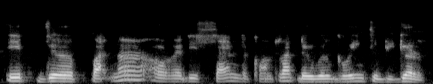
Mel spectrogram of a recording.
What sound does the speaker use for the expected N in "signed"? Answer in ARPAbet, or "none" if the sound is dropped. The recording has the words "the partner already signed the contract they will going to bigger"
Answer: N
